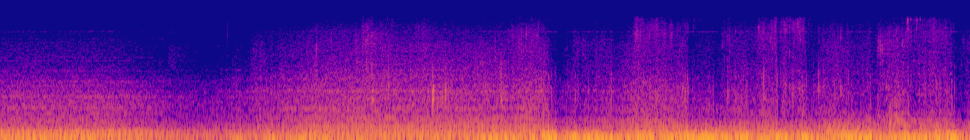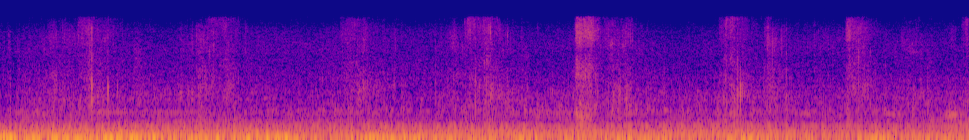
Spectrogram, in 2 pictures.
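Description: A tractor engine rumbles steadily outdoors on Själö island on a July day, carrying goods from the ferry boat to the university's main building, its low drone growing louder in the middle as it passes, with wind buffeting the microphone and occasional clanks and crunching sounds.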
